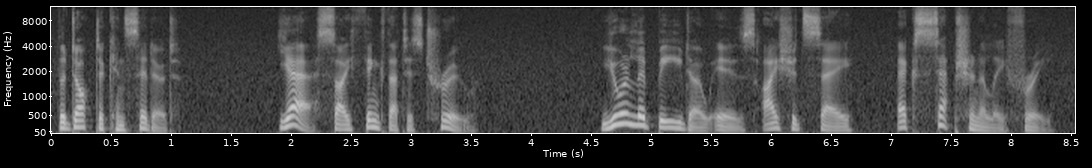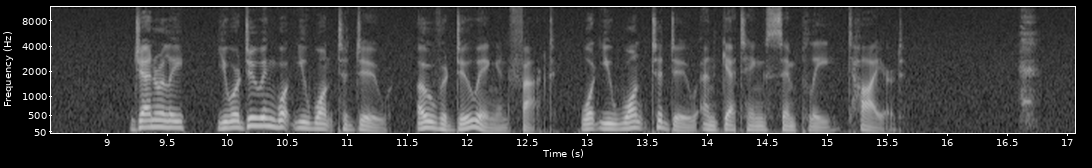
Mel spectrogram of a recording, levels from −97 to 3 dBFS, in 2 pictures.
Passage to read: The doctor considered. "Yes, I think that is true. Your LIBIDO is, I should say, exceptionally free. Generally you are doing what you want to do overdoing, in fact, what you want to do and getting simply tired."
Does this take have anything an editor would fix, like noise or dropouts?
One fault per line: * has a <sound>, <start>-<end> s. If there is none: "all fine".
* has a breath, 16.6-16.8 s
